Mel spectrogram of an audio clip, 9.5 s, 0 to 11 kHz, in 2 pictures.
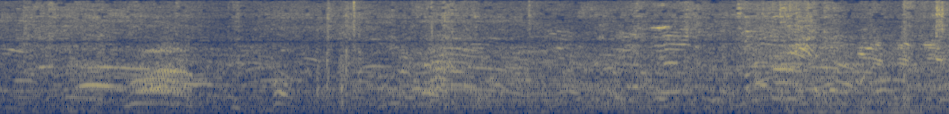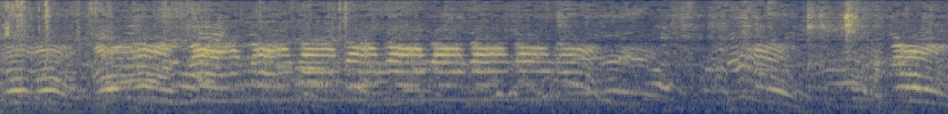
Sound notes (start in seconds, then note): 0.5 yelling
